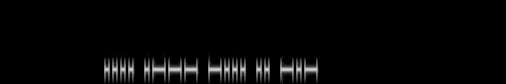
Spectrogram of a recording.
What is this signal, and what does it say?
Morse code, heard as a keyed tone, about 28 wpm, 700 Hz. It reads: HJBIK
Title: Code Groups - 5 Letters - 30wpm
